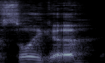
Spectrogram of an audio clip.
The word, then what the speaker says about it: Soyga: The Book of Soiga, and yes, that is a pronunciation.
